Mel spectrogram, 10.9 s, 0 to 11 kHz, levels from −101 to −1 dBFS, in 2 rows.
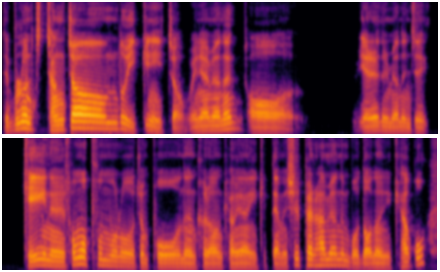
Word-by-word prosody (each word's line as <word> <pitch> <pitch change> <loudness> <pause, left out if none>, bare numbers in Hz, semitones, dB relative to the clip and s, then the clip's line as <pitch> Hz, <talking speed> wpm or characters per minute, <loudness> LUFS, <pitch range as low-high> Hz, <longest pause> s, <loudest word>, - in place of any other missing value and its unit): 이제 110 - -6
물론 160 +10 +3
자 - - -2
장점도 155 +3 +6
있긴 95 - -2
있죠. - - -4
왜냐면은 115 +9 -1
어 90 -2 -2 0.9
예를 105 +1 0
들면은 105 -1 -5
인제 90 -2 -7 0.4
개인을 125 -2 +4
소모품으로 130 - -2
좀 100 0 -7
보는 100 -1 -3
그런 90 0 -4
경향이 95 0 -3
있기 80 - -16
때문에 85 0 -5
실패를 150 -2 0
하면은 140 -1 -2
뭐 100 -4 -6
너는 90 +1 -2
이렇게 90 +3 -11
하고 155 - -3
110 Hz, 325 characters per minute, -25 LUFS, 95-145 Hz, 0.9 s, 장점도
